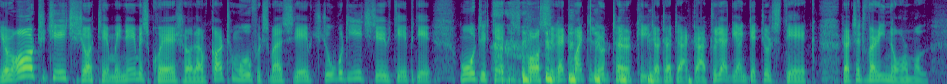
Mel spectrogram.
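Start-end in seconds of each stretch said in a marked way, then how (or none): 0.1-8.2 put-on Austrian accent blended with Irish accent. Imitating a teammate back from Dublin: imitating Quasel's Austrian-Irish accent. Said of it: "that is what Quasel sounds like right now".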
